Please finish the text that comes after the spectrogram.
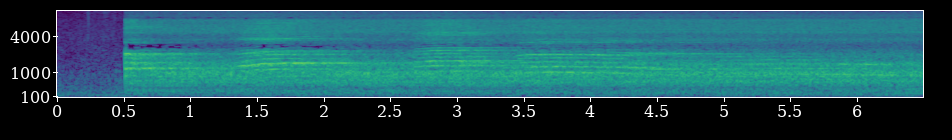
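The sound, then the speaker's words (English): An Australian crow gives a long, drawn-out wailing call, loud, with a strained, wavering, almost catlike tone that trails off slowly. No one speaks. “This is what the crows sound like here.”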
